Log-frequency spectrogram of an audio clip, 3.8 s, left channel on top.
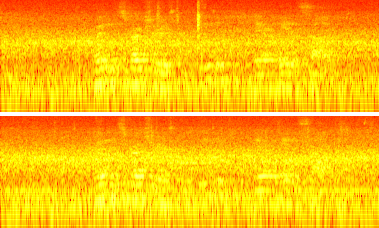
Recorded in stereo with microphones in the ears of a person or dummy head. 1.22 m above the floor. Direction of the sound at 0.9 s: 35° left (ahead or behind).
